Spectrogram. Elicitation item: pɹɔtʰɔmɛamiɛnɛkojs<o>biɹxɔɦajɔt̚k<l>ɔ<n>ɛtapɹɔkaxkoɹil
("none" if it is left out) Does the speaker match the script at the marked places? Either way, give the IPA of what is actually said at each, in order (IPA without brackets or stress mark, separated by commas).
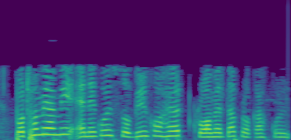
o, ɹ, m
